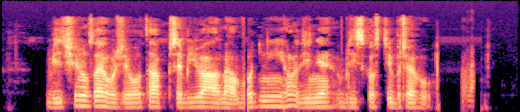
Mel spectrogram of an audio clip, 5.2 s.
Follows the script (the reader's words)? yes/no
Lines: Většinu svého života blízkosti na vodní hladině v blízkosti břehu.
no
